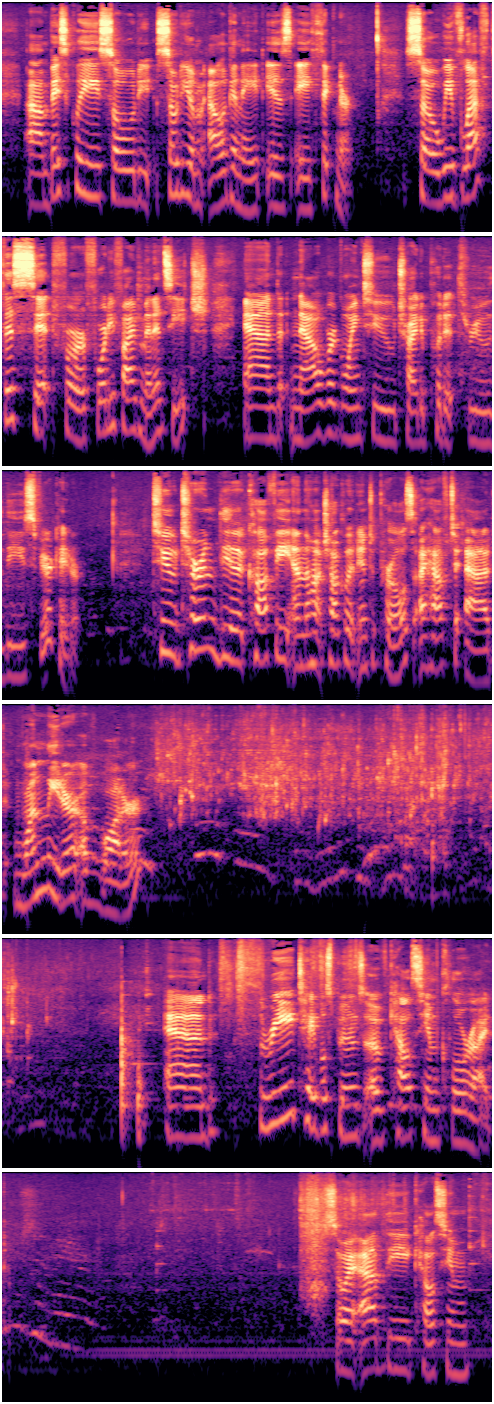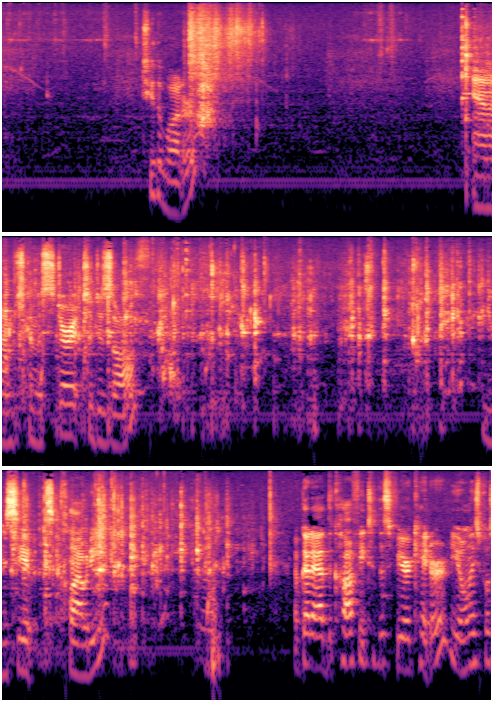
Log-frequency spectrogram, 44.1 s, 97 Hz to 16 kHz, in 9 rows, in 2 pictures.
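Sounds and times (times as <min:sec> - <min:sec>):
water pouring into bowl: 0:16.2 - 0:19.9, 0:34.3 - 0:41.8
glass pitcher knocking on counter: 0:20.8 - 0:21.1.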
